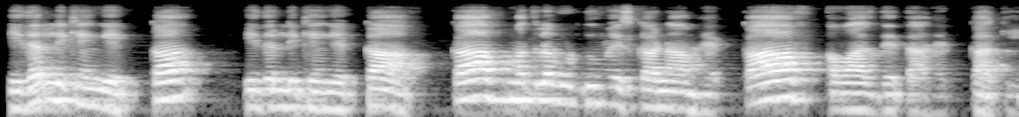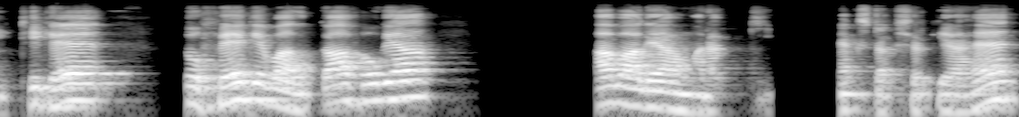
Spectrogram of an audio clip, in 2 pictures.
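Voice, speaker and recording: Slow, drilling male teacher in echoey room. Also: fairly high pitch, lively intonation, fairly bright tone. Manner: drilling, asks questions and answers them himself. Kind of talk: classroom lesson at a board.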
